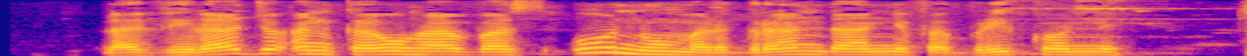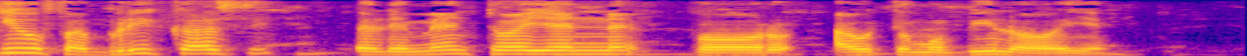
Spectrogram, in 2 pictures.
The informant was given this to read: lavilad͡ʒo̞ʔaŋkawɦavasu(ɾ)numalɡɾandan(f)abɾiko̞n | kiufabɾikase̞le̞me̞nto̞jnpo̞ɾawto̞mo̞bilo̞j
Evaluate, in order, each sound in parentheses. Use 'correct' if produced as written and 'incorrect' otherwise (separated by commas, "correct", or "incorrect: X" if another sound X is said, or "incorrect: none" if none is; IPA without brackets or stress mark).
incorrect: none, correct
